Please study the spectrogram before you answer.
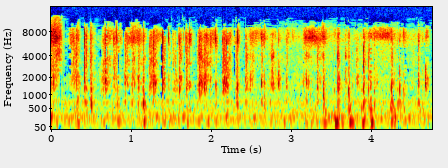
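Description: Fingertips and nails tap and drum on the blank paper pages of an open paper sketchbook lying flat on a table, a flat solid stack of sheets. A fast, uneven run of crisp, dry taps with a bright, papery tick and very little low end, each tap dying away almost instantly.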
